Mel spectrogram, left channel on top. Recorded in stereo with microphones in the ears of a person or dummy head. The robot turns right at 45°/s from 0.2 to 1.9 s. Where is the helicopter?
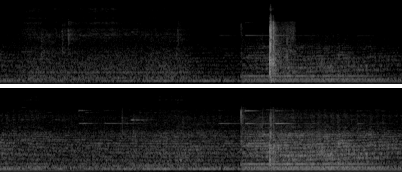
60° right (ahead or behind); by 4.0 s 50° right (ahead or behind).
